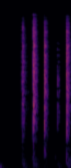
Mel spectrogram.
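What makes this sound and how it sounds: Five light taps on the coal carriage of a large, primed model train kit, probably made by Revell, held in the hand before being repainted. Each tap is a short, bright, dry click with almost no low end and very little ring.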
